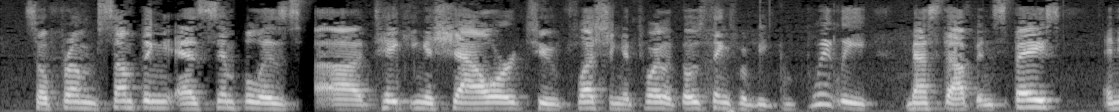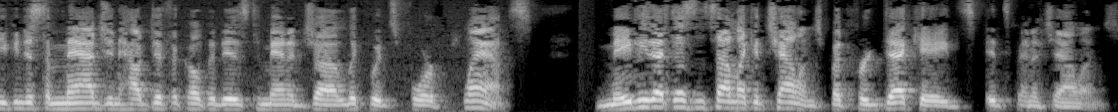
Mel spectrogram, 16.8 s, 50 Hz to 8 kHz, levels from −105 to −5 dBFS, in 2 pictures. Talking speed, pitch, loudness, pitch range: 185 wpm, 155 Hz, -26 LUFS, 135-175 Hz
